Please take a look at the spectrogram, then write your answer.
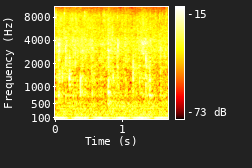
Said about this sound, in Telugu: ఇప్పుడు అటు ఇటు తిప్పుకుంటూ కొద్దిగా ఫ్రై చేసేసుకుందాము.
